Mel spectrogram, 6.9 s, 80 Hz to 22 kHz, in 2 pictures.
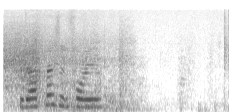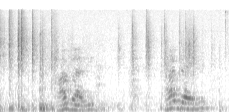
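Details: Siberian Husky greeting its owner, a Marine, returning home on 12/24/12, indoors; wavering, whining howl-like vocalizations rising and falling in pitch, in several bursts, with clicking and tapping sounds and human voices between them.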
